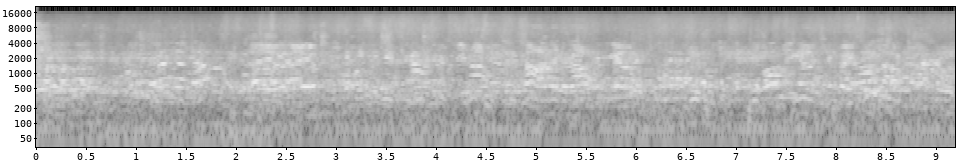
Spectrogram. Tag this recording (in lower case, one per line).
speech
